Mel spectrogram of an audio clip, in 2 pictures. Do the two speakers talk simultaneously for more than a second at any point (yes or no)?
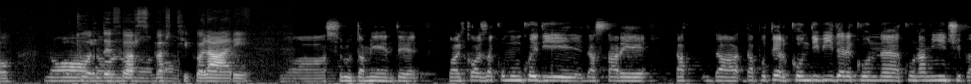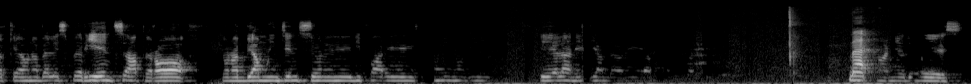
yes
